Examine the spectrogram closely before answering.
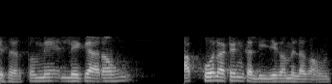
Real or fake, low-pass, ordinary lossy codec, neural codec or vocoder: real; 3.6 kHz; none; none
